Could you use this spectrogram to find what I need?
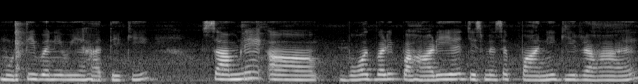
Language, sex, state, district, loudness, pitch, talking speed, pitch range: Hindi, female, Jharkhand, Sahebganj, -16 LUFS, 220 Hz, 180 wpm, 210-230 Hz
